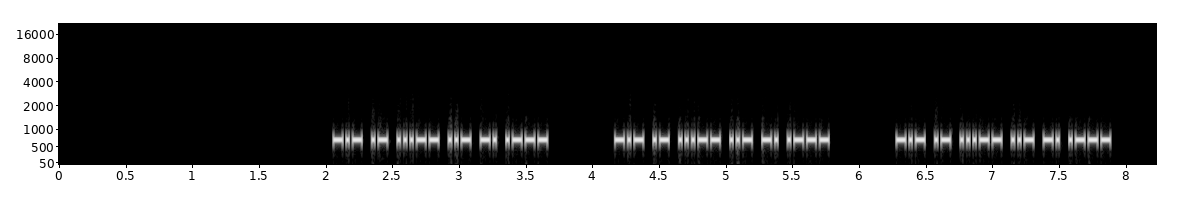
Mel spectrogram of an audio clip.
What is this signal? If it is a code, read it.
Morse code, heard as a keyed tone, about 52 wpm, 700 Hz. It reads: KA3UNJ KA3UNJ KA3UNJ
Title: USA Call Signs - 6 Characters - Repeated 3x - 50wpm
